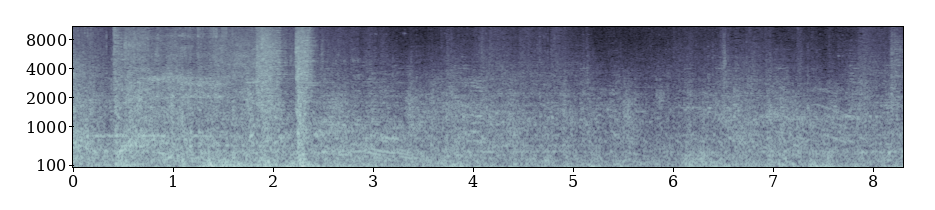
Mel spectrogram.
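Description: Footsteps run over stone ground.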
